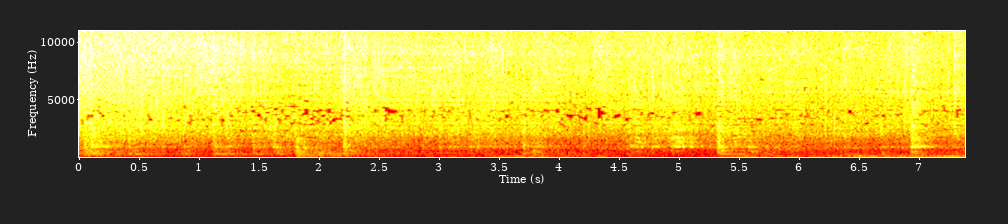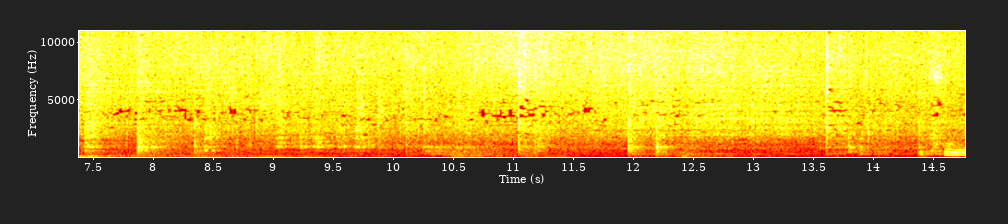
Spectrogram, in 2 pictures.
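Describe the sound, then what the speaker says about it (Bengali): Marinated chicken pieces with spices for doi chicken are stir-fried in a pan, giving a continuous sizzle broken by repeated scraping and clacking of a spatula, with no talk. "এবার এটাকে ভালো করে কষাবো, ভালো করে কষিয়ে নেব।"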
